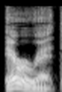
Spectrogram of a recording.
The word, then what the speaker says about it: Ararat: And the Bible describes Noah landing his ark at a place called Mount Ararat. I don't know how to say this. Ararat, there you go, which was thought by Europeans of Blumenbach's time to be on the modern Turkish-Armenian border.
